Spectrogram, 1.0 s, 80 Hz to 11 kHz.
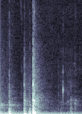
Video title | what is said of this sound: Some thoughts about the Galaxy Z Fold 3 (One Month Later) | the phone actually like rocks it doesn't lay flat and then you tap it and it you hear that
